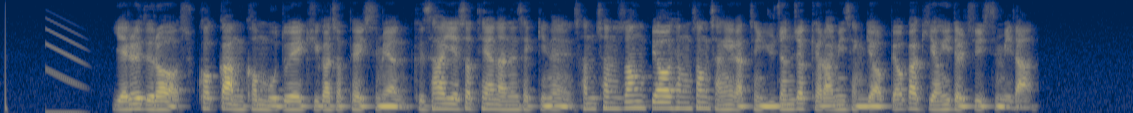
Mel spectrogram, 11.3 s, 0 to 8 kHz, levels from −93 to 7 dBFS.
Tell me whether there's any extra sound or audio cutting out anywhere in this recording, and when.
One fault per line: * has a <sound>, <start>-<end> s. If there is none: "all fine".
* has a chirp, 0.5-0.9 s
